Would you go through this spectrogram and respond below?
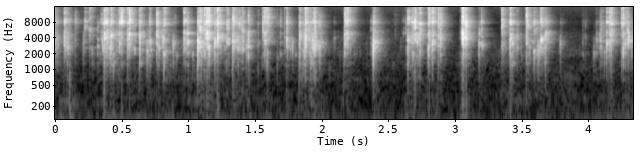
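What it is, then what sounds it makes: Plastic and foil blister pack being crinkled. A full, small flat orange foil-backed blister card of L-carnitine capsules, plastic and foil, is held in both hands above bubble wrap while fingertips press and crinkle the blisters. Many quick, bright crackles and clicks overlap one another. The result is a dense, high rattling crinkle with no low end.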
